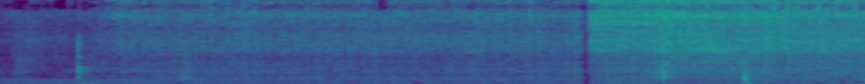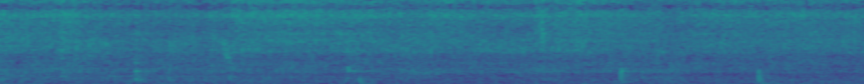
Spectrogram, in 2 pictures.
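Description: Steady sizzling and bubbling from a pan of saucy chicken liver, a continuous hiss with occasional small pops, close and moderately loud, no voices.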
